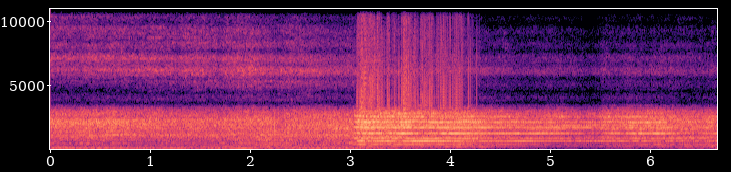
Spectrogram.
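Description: Train running on the rails with a steady low rumble. About three seconds in, an oncoming diesel locomotive rushes past close by on the next track with a loud burst of engine noise. At the same moment a multi-tone train horn sounds, held steady for about three and a half seconds, as the passing coaches follow.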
